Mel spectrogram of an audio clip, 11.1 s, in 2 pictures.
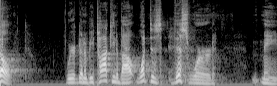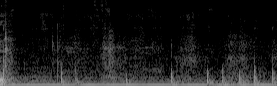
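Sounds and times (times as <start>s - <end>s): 
speech: 0.0s - 0.3s, 1.3s - 4.4s, 5.0s - 5.7s
marker or chalk writing on a board during a church sermon: 3.6s - 11.0s.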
